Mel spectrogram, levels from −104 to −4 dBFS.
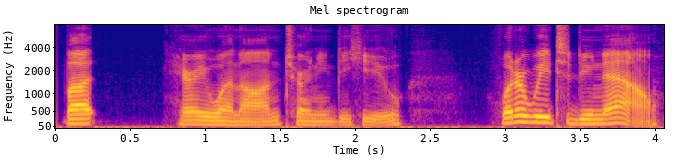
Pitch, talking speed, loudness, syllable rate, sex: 115 Hz, 190 wpm, -18 LUFS, 5.8 syllables/s, male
